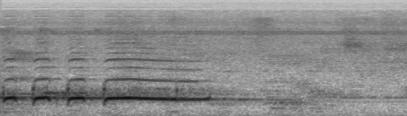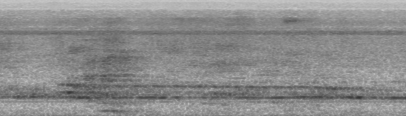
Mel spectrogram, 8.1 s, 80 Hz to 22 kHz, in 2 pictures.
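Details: A captive 2½-year-old male-unspecified zebra dove (perkutut) at a bird farm in Sidoarjo, East Java, sings three quick, soft mid-pitched coos then a longer rolling coo, about two seconds, before a faint background murmur.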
